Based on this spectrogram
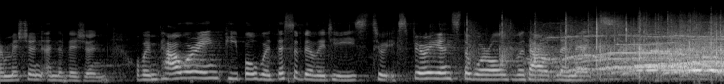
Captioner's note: clapping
